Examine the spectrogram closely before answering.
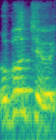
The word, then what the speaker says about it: Ubuntu: the concept of Ubuntu or how do you pronounce it well do Ubuntu yes that's it that's from a Cantera tidge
